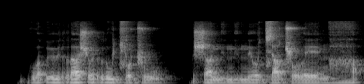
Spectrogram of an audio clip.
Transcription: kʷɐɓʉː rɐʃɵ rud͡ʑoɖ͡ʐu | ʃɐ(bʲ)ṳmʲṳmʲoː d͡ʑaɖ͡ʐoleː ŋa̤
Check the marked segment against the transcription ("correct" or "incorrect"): incorrect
